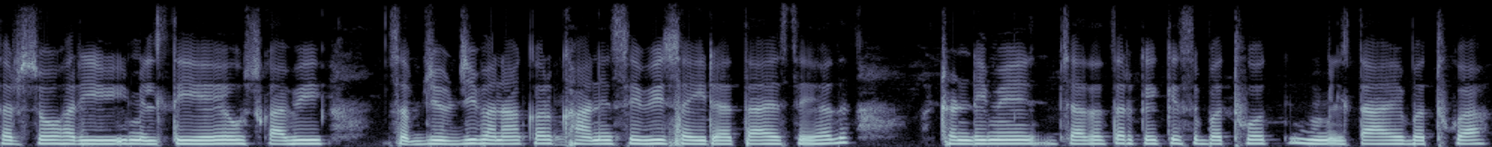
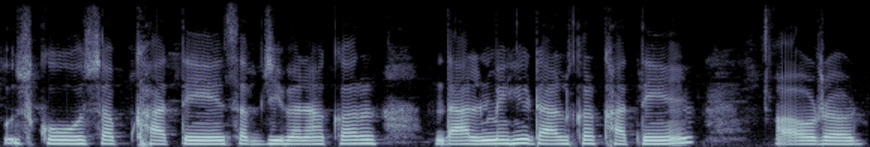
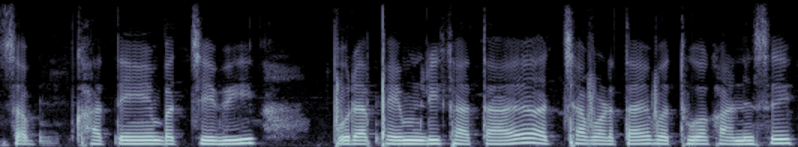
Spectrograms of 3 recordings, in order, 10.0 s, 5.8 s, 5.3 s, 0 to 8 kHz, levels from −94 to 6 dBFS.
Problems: none marked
